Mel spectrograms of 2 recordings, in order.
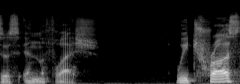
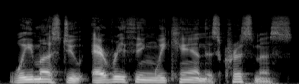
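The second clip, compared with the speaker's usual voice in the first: ordinary talk, nothing marked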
